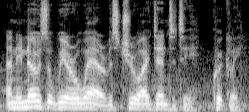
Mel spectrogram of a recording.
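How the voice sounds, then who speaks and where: A man playing a brisk, analytical detective in a video game, confident and commanding, with precise, clipped delivery. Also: mid-range voice, expressive, a little hiss or hum, lightly acted. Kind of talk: dramatic video game acting.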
